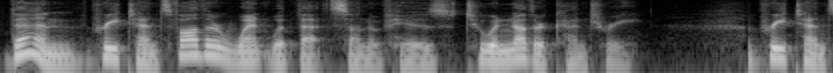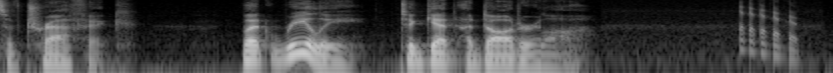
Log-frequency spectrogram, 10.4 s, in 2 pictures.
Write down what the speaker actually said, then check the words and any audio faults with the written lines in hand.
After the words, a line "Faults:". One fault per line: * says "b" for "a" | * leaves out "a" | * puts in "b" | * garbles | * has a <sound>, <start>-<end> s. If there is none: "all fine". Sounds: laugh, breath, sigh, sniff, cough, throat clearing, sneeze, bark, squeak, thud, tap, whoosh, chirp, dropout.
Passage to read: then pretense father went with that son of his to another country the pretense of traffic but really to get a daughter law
then pretense father went with that son of his to another country the pretense of traffic but really to get a daughter law
Faults:
* has a chirp, 9.8-10.3 s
